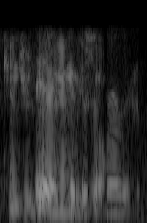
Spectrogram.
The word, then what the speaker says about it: Kindred the Family: So everyone, make sure that you check out the site on May 1st for the big relaunch with the live interview with Kindred the Family. Did I say it right? Yes, Kindred the Family.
